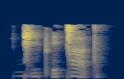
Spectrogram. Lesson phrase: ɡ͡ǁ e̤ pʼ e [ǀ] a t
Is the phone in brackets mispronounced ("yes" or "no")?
no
